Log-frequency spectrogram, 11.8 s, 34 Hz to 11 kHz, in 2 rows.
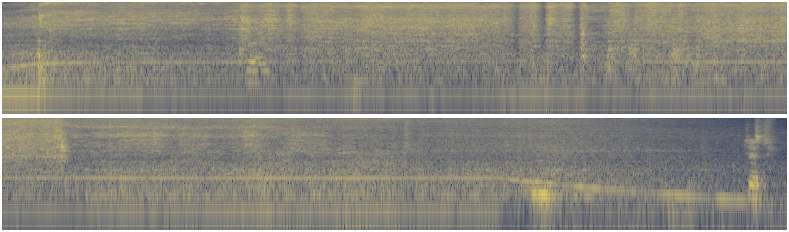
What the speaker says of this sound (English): this vacuum works automatically with that machine, and it turns off 5 seconds afterwards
